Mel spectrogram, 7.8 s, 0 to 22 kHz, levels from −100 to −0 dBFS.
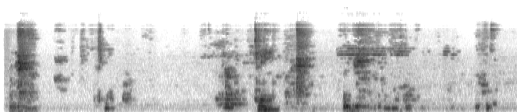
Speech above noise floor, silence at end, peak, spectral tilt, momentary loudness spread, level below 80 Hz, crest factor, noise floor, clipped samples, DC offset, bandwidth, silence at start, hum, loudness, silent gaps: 49 dB; 0.3 s; -4 dBFS; -3 dB/octave; 21 LU; -56 dBFS; 24 dB; -70 dBFS; under 0.1%; under 0.1%; 9.8 kHz; 0.15 s; none; -24 LUFS; none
